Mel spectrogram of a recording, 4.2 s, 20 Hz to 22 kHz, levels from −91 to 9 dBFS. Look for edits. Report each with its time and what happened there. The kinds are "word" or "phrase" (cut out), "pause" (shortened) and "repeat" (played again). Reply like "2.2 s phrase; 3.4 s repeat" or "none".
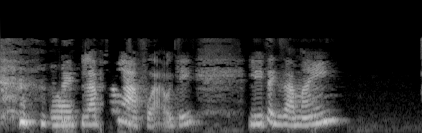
2.6 s word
